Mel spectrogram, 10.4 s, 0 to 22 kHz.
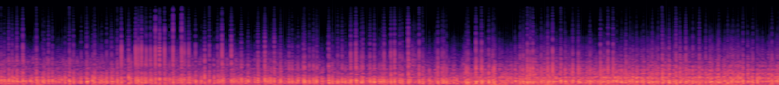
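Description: Space Launch System rocket in ascent, its two solid rocket boosters and four RS-25 core-stage engines firing: a steady, loud, crackling rumble.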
